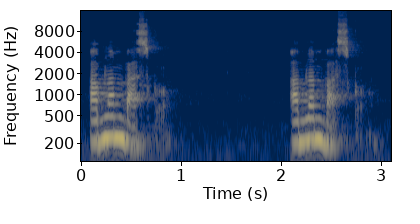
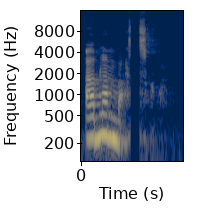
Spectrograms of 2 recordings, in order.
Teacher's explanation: If you're saying it just sort of naturally, that N has turned into the allophone M.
